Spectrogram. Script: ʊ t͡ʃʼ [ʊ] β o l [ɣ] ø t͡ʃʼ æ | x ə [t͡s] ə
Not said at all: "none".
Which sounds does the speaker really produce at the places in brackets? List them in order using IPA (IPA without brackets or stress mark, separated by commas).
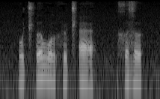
ə, h, z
